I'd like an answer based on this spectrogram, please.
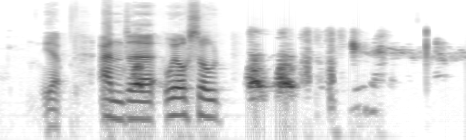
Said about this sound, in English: We're also joined by someone's dog, for the sounds of things.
